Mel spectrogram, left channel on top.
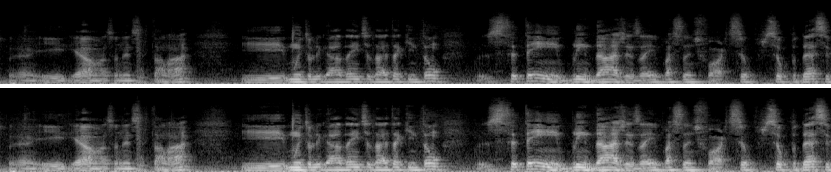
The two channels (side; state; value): left; quieter; 7.2 dB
